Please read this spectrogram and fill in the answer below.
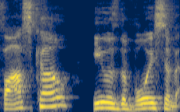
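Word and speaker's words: Fusco: We have Jason Bateman, Corbin Burnson, Betty White, Rhea Perlman, Malcolm Jamal Warner, Paul, I think it's pronounced Fosco.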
